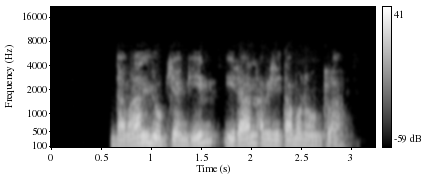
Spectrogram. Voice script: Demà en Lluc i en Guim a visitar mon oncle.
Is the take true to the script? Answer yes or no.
no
